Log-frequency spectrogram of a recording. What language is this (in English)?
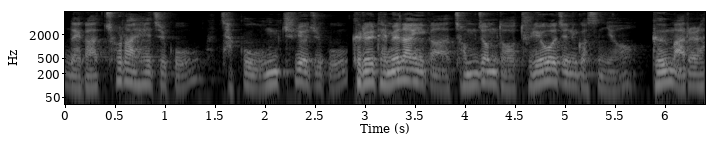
Korean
